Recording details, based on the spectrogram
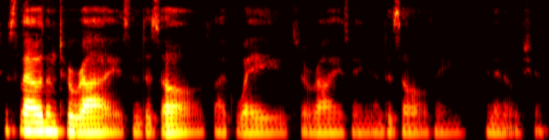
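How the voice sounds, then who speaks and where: A male meditation teacher guides listeners inward with a calm, soft-spoken delivery. His voice stays remarkably level and even in pitch, with a gravelly fry at the bottom of his range. Phrases fade away quietly as each instruction settles. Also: normal speed.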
